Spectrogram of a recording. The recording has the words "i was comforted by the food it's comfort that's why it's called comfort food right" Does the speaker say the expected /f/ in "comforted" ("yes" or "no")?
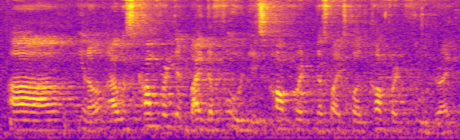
yes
